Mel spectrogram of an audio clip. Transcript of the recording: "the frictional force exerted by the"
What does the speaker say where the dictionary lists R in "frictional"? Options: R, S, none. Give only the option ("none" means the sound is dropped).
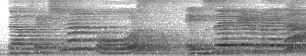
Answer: none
